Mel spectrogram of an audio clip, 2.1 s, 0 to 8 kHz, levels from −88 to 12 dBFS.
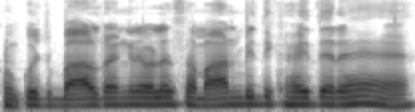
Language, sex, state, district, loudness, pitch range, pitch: Hindi, male, Jharkhand, Garhwa, -12 LUFS, 125-140 Hz, 140 Hz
